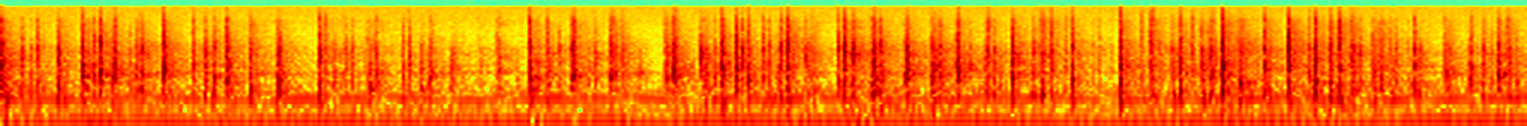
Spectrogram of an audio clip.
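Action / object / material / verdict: tap / cardboard box of coffee capsules / cardboard / none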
